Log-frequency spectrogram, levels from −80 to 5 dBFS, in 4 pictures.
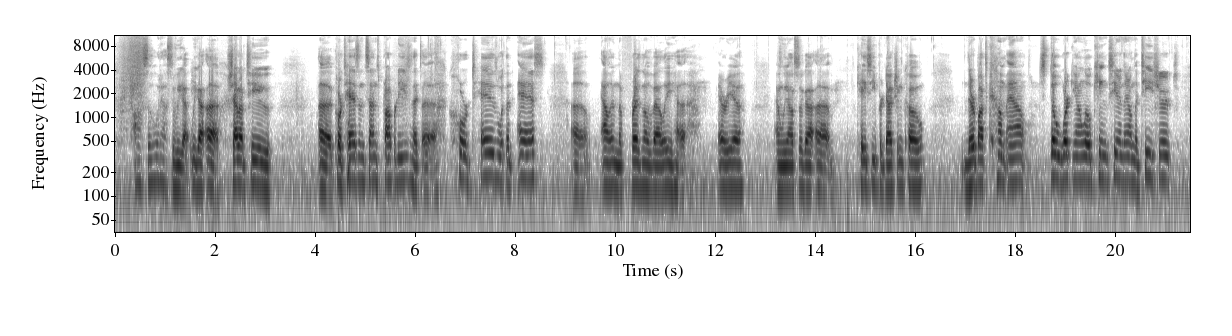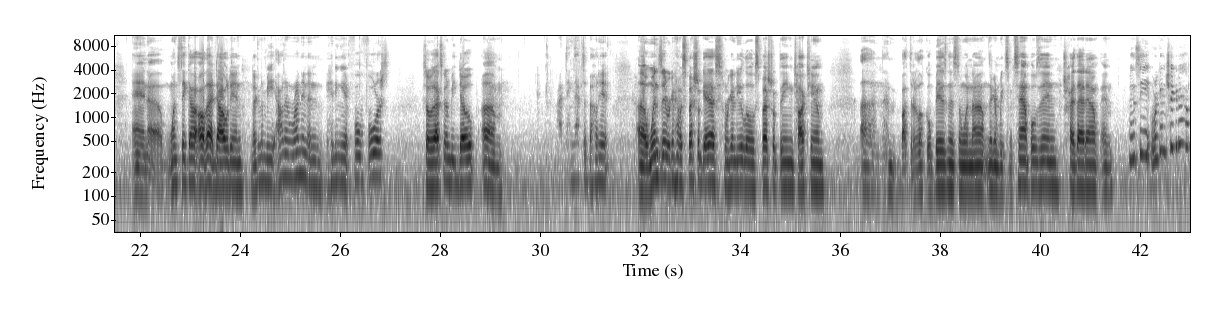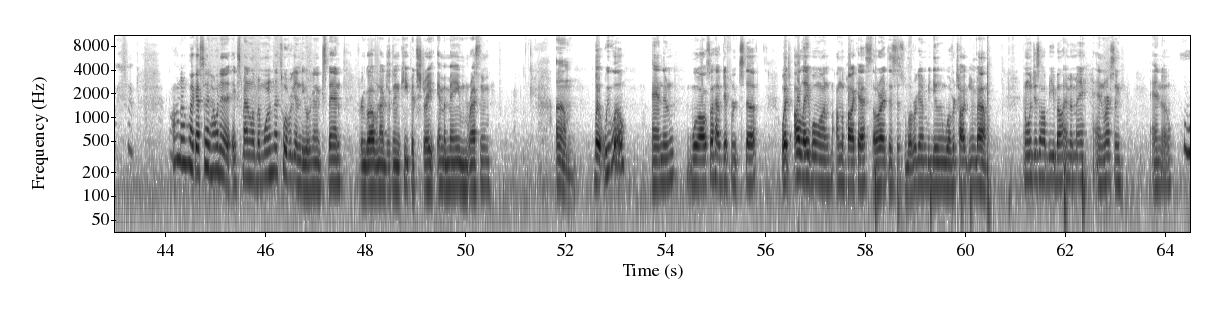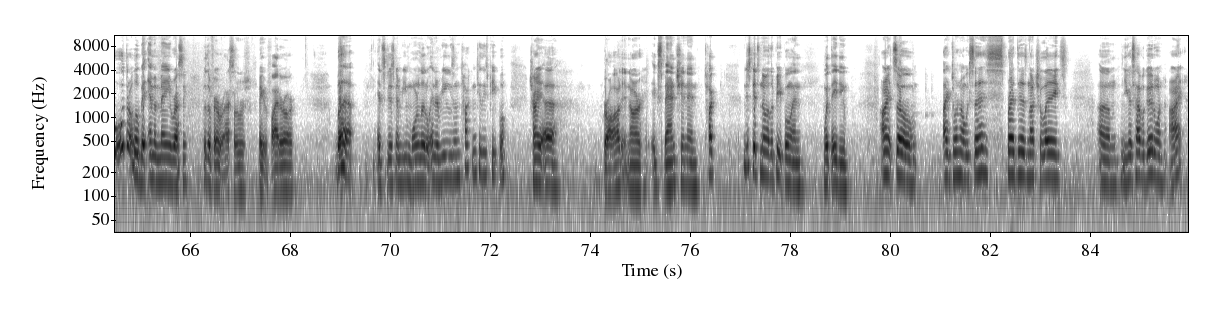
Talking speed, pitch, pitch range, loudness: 195 wpm, 140 Hz, 130-155 Hz, -15 LUFS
